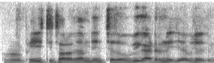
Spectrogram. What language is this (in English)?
Odia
